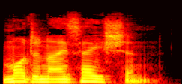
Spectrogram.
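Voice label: "modernization", British English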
